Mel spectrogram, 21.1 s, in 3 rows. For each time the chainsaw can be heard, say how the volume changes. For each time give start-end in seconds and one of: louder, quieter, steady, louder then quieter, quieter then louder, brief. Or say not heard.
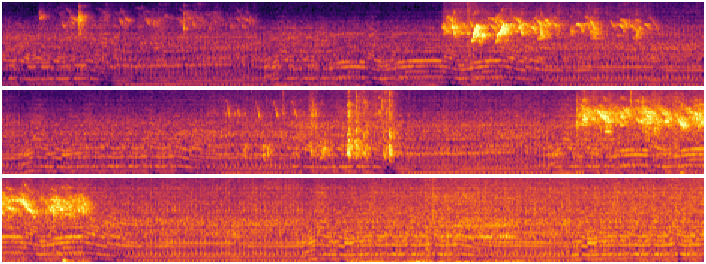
0.0-21.0 louder.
